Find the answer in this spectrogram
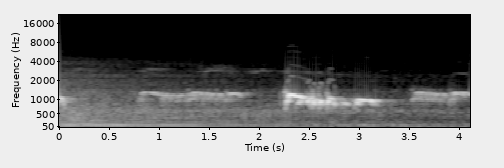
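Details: Zebra dove of local stock giving a ngayer kerot nutut song meant to lure and excite other doves into singing. A flat, sustained coo gives way to a loud, stuttering rolled phrase, then a steadier tail.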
